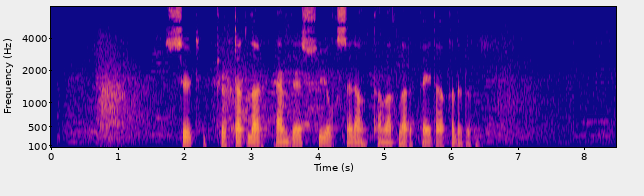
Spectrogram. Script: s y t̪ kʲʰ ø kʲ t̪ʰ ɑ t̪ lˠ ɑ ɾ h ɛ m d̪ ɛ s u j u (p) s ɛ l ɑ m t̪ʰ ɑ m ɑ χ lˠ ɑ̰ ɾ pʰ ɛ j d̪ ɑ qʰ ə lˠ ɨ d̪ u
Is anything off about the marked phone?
yes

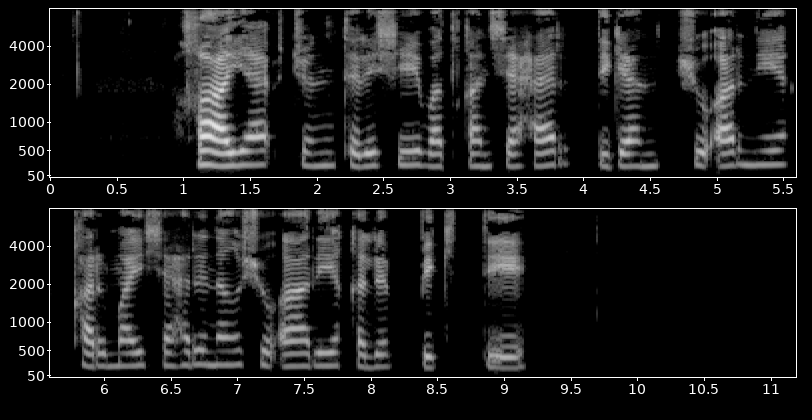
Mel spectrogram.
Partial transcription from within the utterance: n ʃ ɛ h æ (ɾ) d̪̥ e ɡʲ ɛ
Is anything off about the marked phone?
no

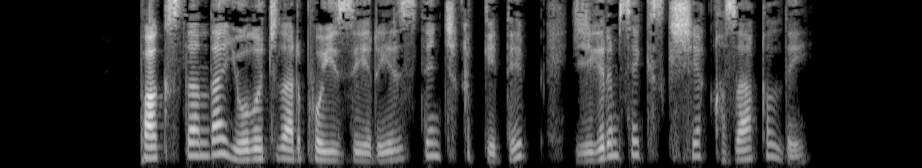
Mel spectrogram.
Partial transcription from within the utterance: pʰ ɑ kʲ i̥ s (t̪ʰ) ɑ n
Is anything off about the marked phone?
yes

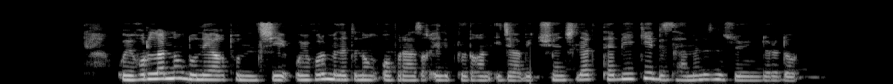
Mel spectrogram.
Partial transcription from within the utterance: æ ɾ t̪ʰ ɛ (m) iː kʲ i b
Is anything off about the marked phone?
yes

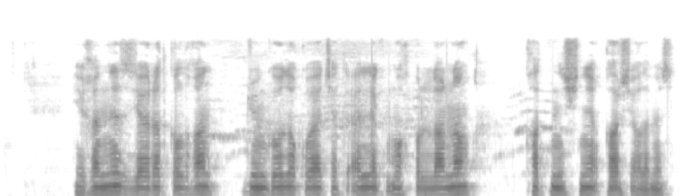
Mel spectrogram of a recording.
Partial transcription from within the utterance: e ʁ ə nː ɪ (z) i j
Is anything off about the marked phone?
no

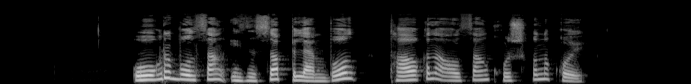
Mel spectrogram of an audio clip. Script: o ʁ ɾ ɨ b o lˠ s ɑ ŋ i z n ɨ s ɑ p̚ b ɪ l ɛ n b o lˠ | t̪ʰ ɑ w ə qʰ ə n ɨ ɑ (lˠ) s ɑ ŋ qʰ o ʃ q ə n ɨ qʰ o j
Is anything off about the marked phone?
no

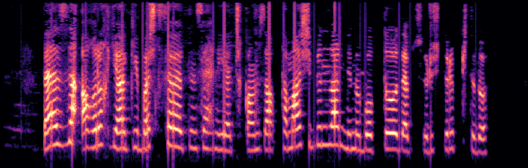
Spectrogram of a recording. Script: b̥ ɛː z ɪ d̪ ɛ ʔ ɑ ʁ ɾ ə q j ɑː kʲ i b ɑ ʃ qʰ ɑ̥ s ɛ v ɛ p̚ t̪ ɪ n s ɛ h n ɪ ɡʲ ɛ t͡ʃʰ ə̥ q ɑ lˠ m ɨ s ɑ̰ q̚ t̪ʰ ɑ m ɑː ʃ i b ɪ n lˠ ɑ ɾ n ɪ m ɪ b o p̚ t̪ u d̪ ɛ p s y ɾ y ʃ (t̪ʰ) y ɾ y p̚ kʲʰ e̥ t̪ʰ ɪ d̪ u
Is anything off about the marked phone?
yes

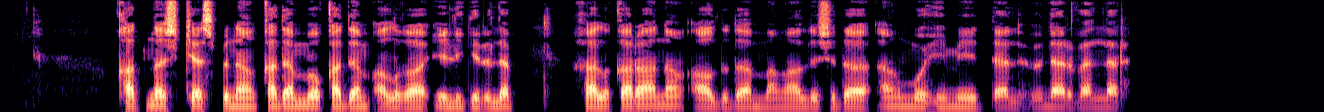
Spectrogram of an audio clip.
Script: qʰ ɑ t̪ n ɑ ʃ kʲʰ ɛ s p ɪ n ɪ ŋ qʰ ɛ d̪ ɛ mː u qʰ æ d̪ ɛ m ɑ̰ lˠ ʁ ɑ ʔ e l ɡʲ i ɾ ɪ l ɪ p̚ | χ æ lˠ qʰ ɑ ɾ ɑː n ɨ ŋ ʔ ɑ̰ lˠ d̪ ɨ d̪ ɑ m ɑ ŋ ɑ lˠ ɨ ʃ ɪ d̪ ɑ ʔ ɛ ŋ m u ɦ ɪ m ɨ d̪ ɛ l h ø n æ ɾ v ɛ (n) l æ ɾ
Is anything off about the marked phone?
no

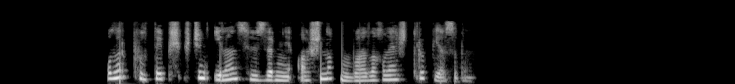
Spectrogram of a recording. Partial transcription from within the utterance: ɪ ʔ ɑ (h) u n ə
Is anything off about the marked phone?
yes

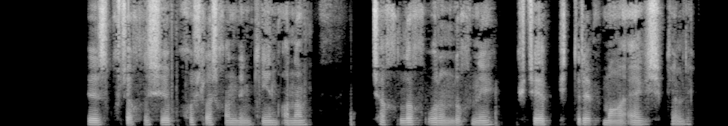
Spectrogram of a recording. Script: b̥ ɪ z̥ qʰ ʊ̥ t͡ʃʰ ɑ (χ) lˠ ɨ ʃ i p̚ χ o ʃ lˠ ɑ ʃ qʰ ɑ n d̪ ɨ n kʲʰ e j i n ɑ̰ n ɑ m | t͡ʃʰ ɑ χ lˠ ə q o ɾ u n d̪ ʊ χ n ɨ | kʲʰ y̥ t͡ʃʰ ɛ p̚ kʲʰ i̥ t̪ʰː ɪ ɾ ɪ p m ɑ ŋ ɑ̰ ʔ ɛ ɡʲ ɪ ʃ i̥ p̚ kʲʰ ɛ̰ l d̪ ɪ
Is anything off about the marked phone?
no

